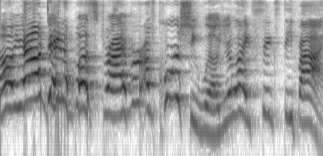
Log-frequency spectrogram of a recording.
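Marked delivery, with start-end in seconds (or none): 0.0-1.3 shrieking, high, loud put-on scream. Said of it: "Ayanna Van Zandt is screaming, like".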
